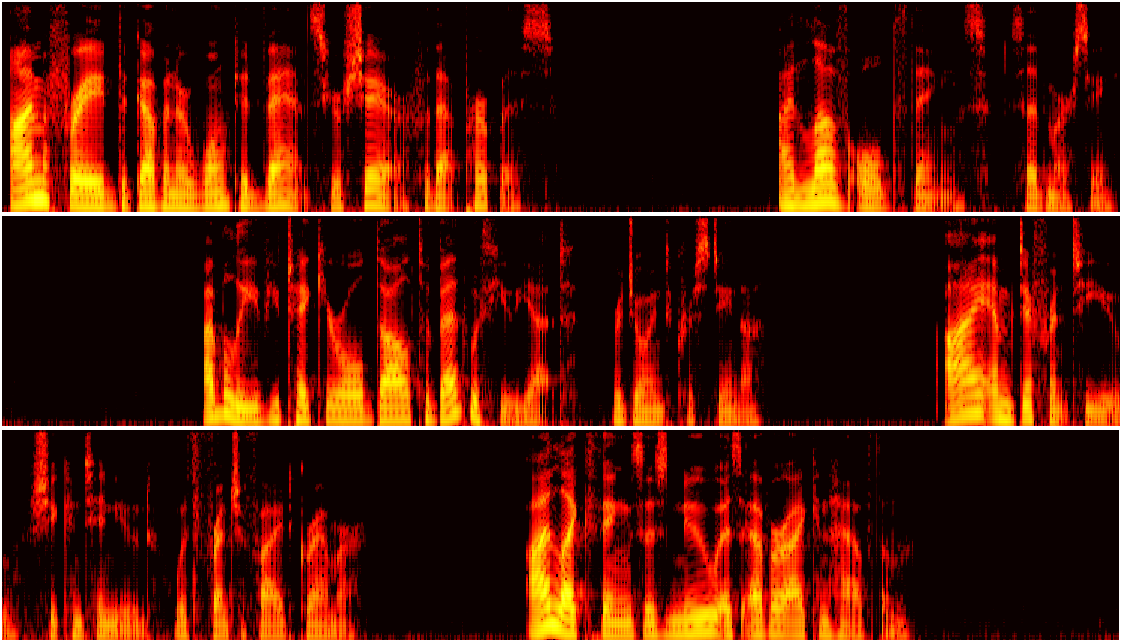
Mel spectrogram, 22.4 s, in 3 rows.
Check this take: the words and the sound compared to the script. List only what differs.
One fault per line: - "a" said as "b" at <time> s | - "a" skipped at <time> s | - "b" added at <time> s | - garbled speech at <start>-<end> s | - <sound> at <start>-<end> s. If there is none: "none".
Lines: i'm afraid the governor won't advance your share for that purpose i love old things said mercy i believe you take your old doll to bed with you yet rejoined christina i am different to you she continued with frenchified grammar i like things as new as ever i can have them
none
